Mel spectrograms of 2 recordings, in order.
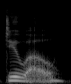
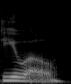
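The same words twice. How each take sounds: First: It is said with an American accent. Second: It is said with a British accent. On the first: "the American way is duo"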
